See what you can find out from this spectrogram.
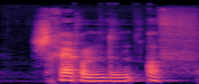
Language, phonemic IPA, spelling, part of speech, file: Dutch, /ˈsxɛrᵊmdə(n) ˈɑf/, schermden af, verb, Nl-schermden af.ogg
- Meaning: inflection of afschermen: 1. plural past indicative 2. plural past subjunctive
